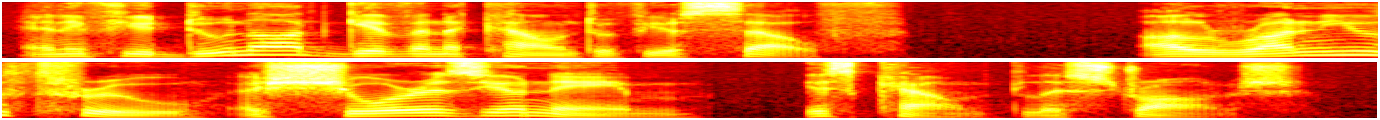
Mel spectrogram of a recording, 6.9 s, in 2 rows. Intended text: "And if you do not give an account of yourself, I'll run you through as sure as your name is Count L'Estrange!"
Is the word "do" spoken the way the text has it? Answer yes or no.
yes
